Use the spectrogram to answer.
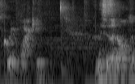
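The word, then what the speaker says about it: greywacke: Pyon scale and yeah it is pronounced gr wacky and this is an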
